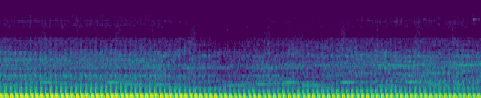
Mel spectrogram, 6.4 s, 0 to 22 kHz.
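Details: Kawasaki Ninja 400R twin (400cc, 2013-registered, 7 years old) started after three months unused since December, despite an expected dead battery: steady, even low idle thrum of about three beats a second, smooth throughout; no odd noises.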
